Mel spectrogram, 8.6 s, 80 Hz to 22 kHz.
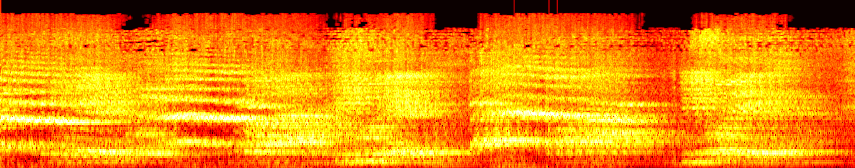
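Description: A short voice clip stacked 1,024 times over itself, so the many copies blur into a dense, choir-like chanting mass. The phrase repeats about every two seconds, with brief dips between the repeats.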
